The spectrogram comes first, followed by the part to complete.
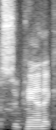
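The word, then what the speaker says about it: Suchánek: got golender Tomas sucan I've actually heard multiple ways to say his name the AHL affiliate he was with the San Diego ghouls called it sucan so that's what we're going to go with this evening um he had like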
